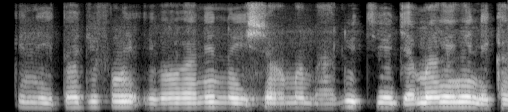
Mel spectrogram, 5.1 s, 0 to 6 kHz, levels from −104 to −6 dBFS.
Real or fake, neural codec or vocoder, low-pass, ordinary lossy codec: real; none; 5.4 kHz; none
